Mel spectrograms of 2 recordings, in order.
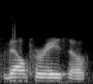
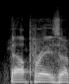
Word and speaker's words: Valparaiso: I grew up in Arizona, so I'm here in the Vale of Paradise, and it's pronounced Valparaiso. – Valparaiso, I appreciate it.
